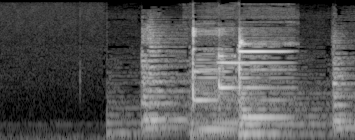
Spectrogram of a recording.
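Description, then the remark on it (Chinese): A phone text message notification chimes, a short bright melody of four or five quick ringing notes that rises out of near silence and ends after about a second, with no voices. “谁的短信啊？”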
